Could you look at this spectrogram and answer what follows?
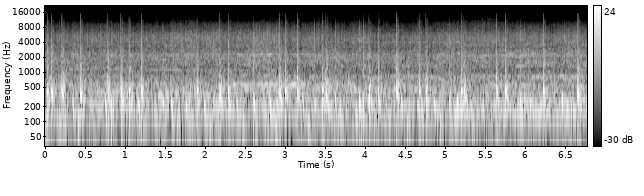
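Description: Fireworks display firing a rapid, continuous volley of shell bursts and launches, several bangs a second with no pause.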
